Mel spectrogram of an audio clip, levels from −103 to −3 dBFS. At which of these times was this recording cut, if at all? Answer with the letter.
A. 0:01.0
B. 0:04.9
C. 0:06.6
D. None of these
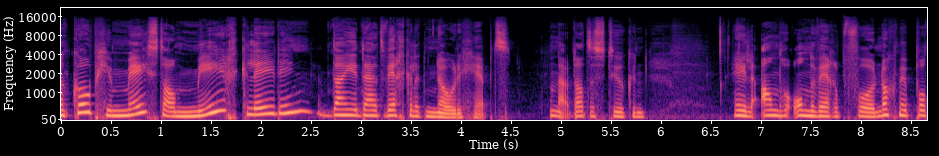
B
